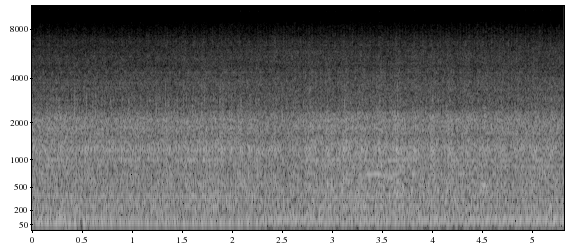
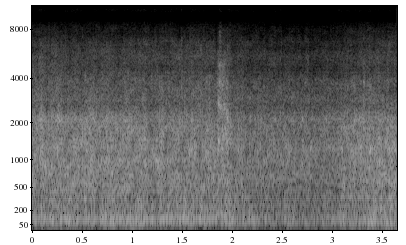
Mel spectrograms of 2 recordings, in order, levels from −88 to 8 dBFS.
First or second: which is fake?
second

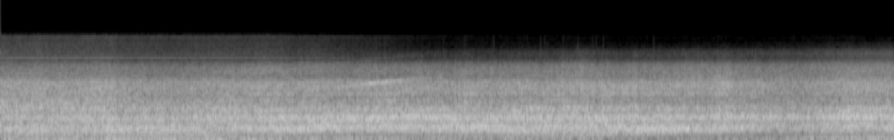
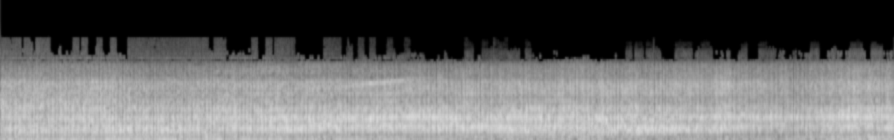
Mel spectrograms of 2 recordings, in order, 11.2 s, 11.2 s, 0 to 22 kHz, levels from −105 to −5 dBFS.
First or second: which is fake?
second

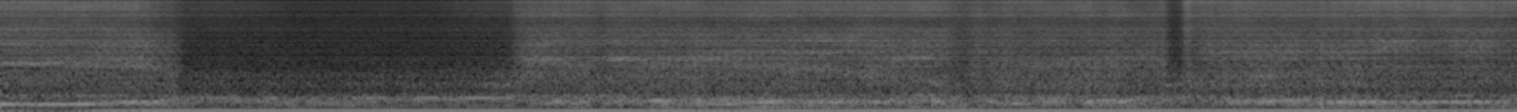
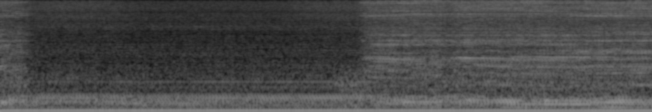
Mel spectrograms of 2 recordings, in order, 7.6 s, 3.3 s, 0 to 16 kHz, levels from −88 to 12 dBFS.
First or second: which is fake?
first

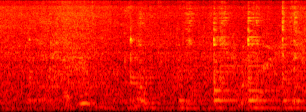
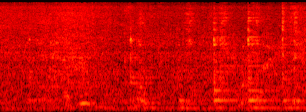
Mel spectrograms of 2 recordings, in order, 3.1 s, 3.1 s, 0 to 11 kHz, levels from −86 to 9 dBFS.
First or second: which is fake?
second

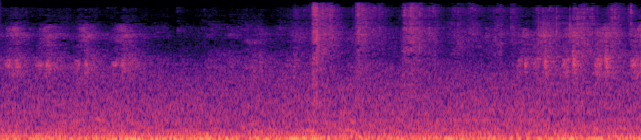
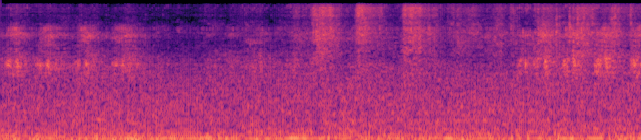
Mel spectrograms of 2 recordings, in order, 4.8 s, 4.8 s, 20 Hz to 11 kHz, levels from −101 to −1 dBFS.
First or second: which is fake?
second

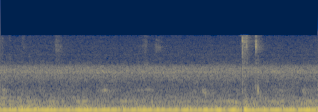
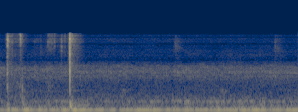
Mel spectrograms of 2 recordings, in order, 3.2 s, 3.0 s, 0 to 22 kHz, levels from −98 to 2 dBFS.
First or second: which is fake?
second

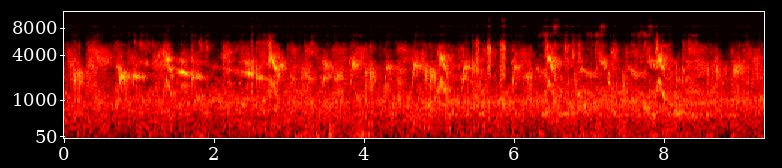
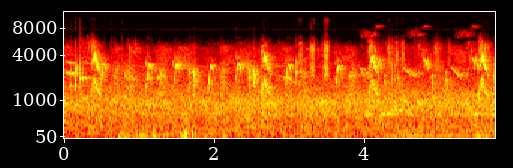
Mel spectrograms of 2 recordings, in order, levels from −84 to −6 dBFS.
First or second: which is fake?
first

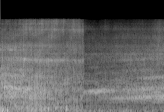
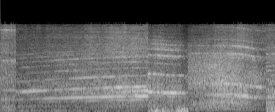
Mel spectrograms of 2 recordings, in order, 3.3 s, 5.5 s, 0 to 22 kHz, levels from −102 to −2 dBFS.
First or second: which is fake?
first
